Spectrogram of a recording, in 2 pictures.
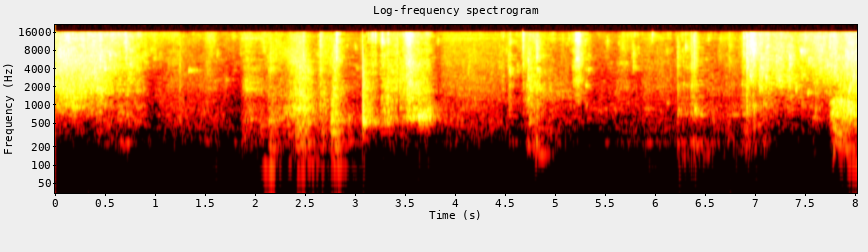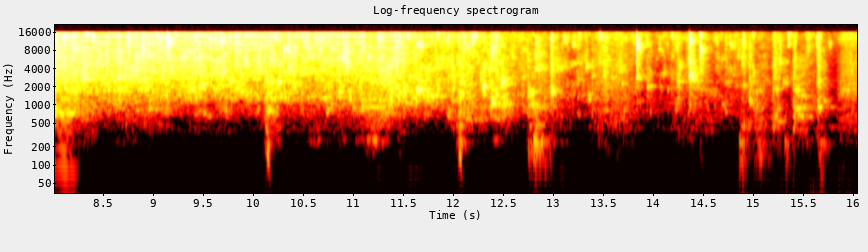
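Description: Water splashing and running out of a one-piece porcelain toilet as it is worked loose and lifted off the floor drain, with knocks and scrapes along the way. The water runs steadily from about seven seconds in to about fourteen.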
